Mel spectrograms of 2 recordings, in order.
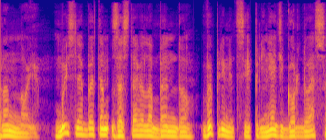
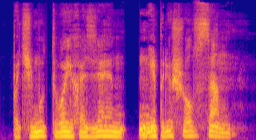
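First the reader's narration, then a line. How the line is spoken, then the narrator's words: Hoarse wheeze. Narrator (Russian): прохрипел Джейми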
